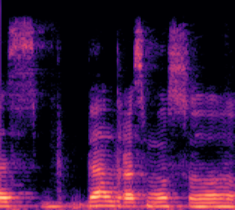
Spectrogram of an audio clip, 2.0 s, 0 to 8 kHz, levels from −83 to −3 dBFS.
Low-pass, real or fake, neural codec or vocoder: 7.2 kHz; fake; codec, 16 kHz in and 24 kHz out, 2.2 kbps, FireRedTTS-2 codec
